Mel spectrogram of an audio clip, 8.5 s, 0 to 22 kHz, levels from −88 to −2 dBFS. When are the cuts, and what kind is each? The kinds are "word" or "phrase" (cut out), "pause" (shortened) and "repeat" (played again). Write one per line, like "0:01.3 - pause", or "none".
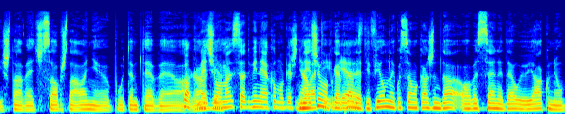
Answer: none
